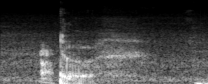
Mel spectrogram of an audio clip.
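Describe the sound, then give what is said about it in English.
A single loud, low burp into a microphone erupts abruptly and rumbles for about a second before trailing off, with a brief throaty sound just before it and no talking. “Probably not to burp into the mic, but I couldn't help it.”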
